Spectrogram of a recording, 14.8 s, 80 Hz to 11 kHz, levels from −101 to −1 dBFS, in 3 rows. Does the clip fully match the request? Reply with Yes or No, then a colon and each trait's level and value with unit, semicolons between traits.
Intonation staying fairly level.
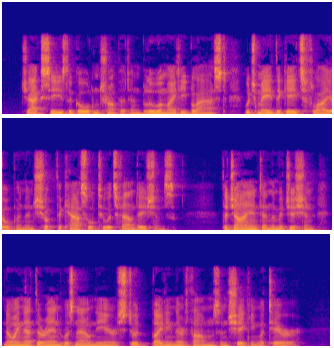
Yes: narrow, 2.3 semitones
